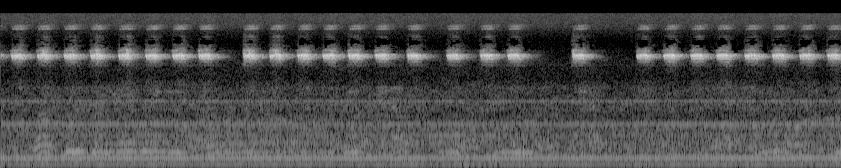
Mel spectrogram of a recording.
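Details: Crisp high-pitched cricket chirps repeat rapidly, about three to four each second, pausing briefly twice before resuming. A low constant hum sits in the background.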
